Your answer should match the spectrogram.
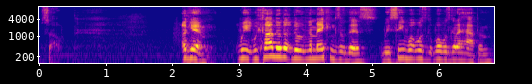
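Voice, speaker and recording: A man with a somewhat high-set voice co-hosts a casual reaction show. He talks at length in a rambling, conversational way, doubling back to correct himself. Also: moderate pace, darkish tone. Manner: rambling, talkative, self-correcting. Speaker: co-host of a music reaction show.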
